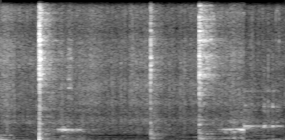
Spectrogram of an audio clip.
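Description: Soaked sabudana and boiled potatoes get stirred in a hot pan for fasting khichdi, a soft sizzle broken by three sharp spoon knocks against the pan.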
